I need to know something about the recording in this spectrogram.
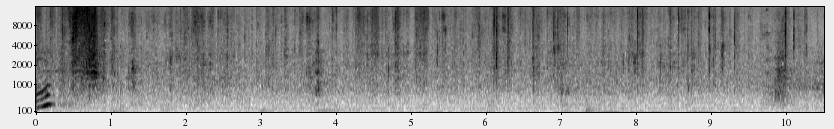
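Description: Paper yarn (Rico Creative Paper) crackling and rustling as a large crochet hook pulls it through stitches: a scatter of light, irregular crackles, louder for a moment about half a second in. The crackle comes from the stiff paper rather than soft wool.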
